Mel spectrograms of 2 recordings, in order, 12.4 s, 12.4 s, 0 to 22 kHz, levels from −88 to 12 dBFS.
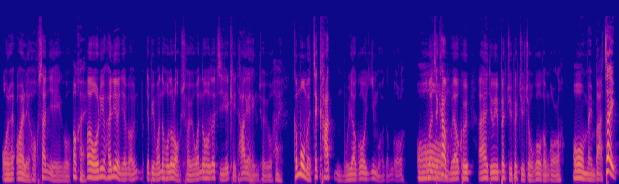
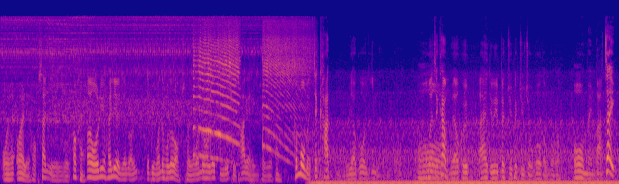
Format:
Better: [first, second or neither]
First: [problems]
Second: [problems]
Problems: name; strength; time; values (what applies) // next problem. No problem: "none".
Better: first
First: none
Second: traffic noise; loud; throughout; 1 dB below the speech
